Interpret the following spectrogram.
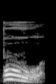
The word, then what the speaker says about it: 不: But if bu is put before a fourth tone syllable, there's a change in tones. So the fourth tone of bu is changed into second tone.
